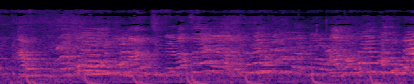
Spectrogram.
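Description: Children playing and chattering, with music in the background and frequent light knocks.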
